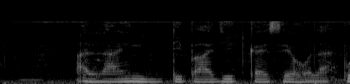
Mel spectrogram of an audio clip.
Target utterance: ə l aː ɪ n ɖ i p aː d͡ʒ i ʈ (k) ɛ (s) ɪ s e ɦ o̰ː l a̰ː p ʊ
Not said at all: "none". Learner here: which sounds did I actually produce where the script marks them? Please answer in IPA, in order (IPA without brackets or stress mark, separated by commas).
k, none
